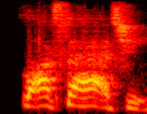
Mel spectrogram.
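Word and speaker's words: Loxahatchee: L O X A H A T C H E. Lockahachchi. Yeah, that's it. Lockahhatchi. Okay. Uh, good job. So, yeah. Thank you. I think I think I'm saying it right. Loxahi. Yeah. Uh, not mariachi.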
